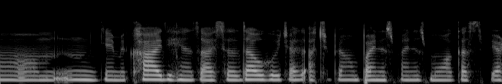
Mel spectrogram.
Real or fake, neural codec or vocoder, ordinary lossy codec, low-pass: real; none; none; none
